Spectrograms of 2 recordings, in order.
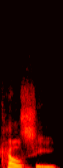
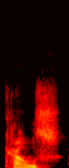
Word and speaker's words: Kelce: That apparently the family still call it Kelce, but it is originally Kels, and some members of that family still pronounce it Kels, but they go by Kelce, if that clears it up anymore.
